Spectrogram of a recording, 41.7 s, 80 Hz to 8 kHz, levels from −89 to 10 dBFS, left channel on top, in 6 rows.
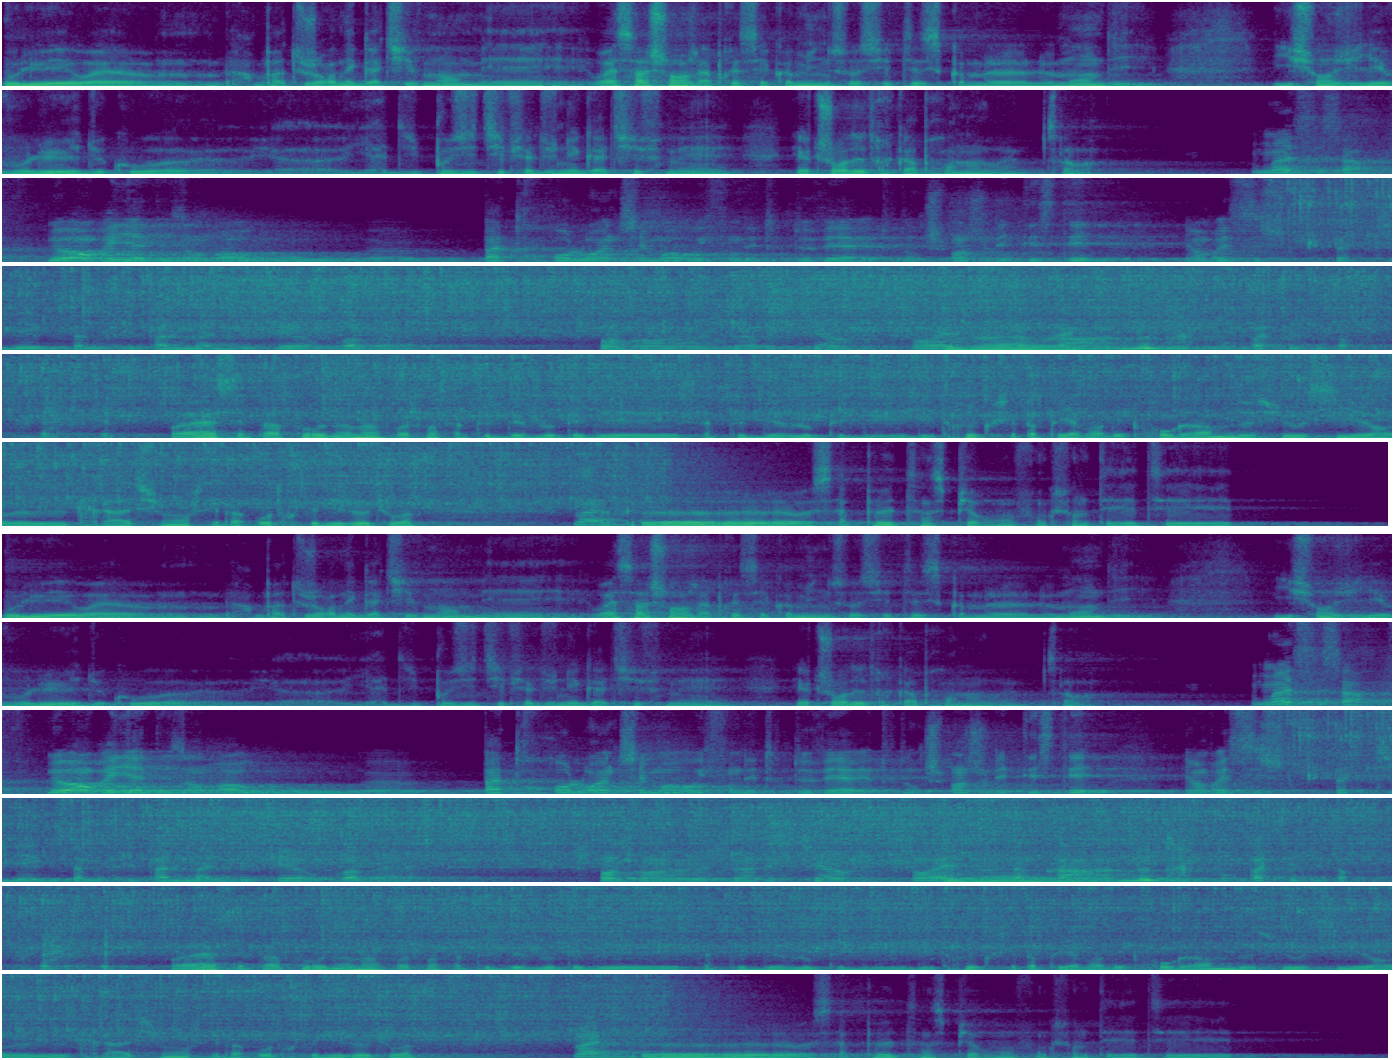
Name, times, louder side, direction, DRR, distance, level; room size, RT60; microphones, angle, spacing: voice 1, 0.0-12.4 25.5-26.3 28.6-40.9, left 3 dB, 30° left, 15 dB, 0.4 m, -30 dB
voice 2, 13.2-13.8 14.1-16.0 16.3-23.0 23.7-28.4 35.8-35.9 37.6-37.8, right 2 dB, 25° right, 5 dB, 1.4 m, -34 dB
sound 1, 20.2-38.1, left 1 dB, ahead, 2.2 m, -36 dB
28.5 x 16.5 x 6.4 m, 2.5 s
head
